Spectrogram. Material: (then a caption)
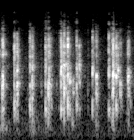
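Plastic. A spray bottle of mica shimmer ink is shaken side to side like a bell. The loose mixing ball inside rattles in about nine quick, bright clicks. The free-moving ball stirs the settled mica powder back up so the spray is ready to use.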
